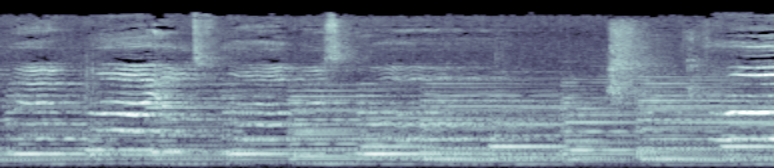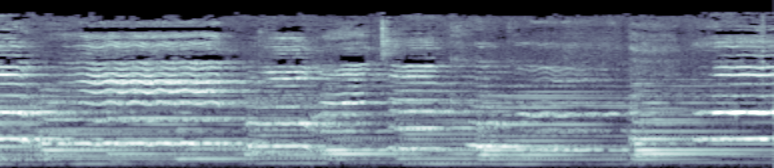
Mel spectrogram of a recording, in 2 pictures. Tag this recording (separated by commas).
Music, Female singing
